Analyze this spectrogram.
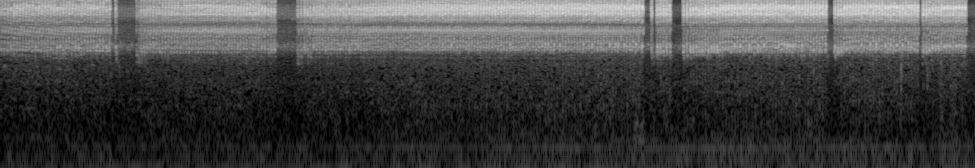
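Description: A brown katydid gives a loud, shrill, continuous buzz, broken by a few brief pauses.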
